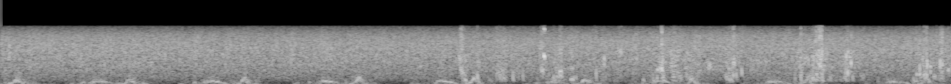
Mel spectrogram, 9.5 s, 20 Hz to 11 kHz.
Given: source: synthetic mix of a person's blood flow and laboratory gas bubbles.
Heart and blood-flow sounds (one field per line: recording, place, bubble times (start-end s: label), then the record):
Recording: Doppler ultrasound of blood flow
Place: precordium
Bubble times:
4.57-4.71 s: bubbles
4.73-4.83 s: bubbles
4.87-5.26 s: bubbles
5.39-5.80 s: bubbles
5.92-6.22 s: bubbles
6.39-7.03 s: bubbles
7.06-7.12 s: bubbles
7.21-7.46 s: bubbles
7.91-8.66 s: bubbles
9.10-9.52 s: bubbles
From the record:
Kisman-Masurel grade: 333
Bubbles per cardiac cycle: rolling drumbeat, 9 or more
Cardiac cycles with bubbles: 50 to 99%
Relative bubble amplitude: loud (0.450 to 0.775)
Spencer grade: 3 (all of the cardiac periods contain showers or single bubble signals, but not dominating or overriding the cardiac motion signals)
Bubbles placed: only in the low amplitude regions of the cardiac cycle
